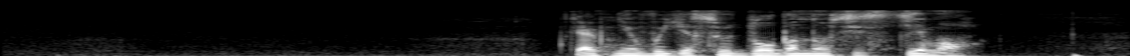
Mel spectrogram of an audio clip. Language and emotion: Russian, angry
